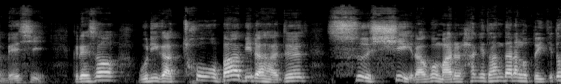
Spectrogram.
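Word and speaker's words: 寿司: 목숨 수인데 수사로 써서 발음이 이게 스시입니다. 초밥의 스시를 한자 읽었습니다.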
